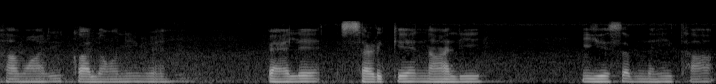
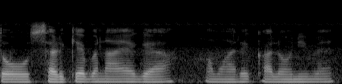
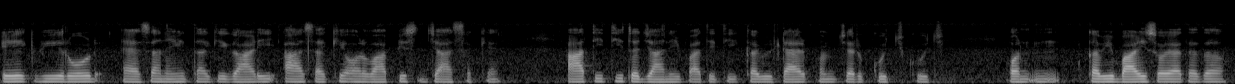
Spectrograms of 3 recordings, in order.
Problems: constant background noise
